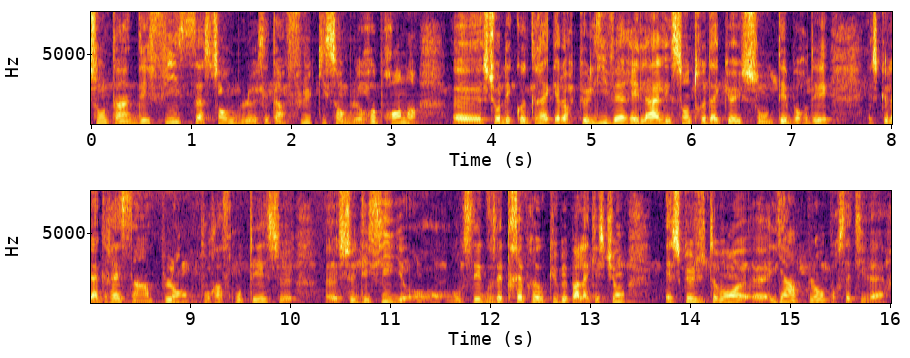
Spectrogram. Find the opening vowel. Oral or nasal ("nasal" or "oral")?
nasal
